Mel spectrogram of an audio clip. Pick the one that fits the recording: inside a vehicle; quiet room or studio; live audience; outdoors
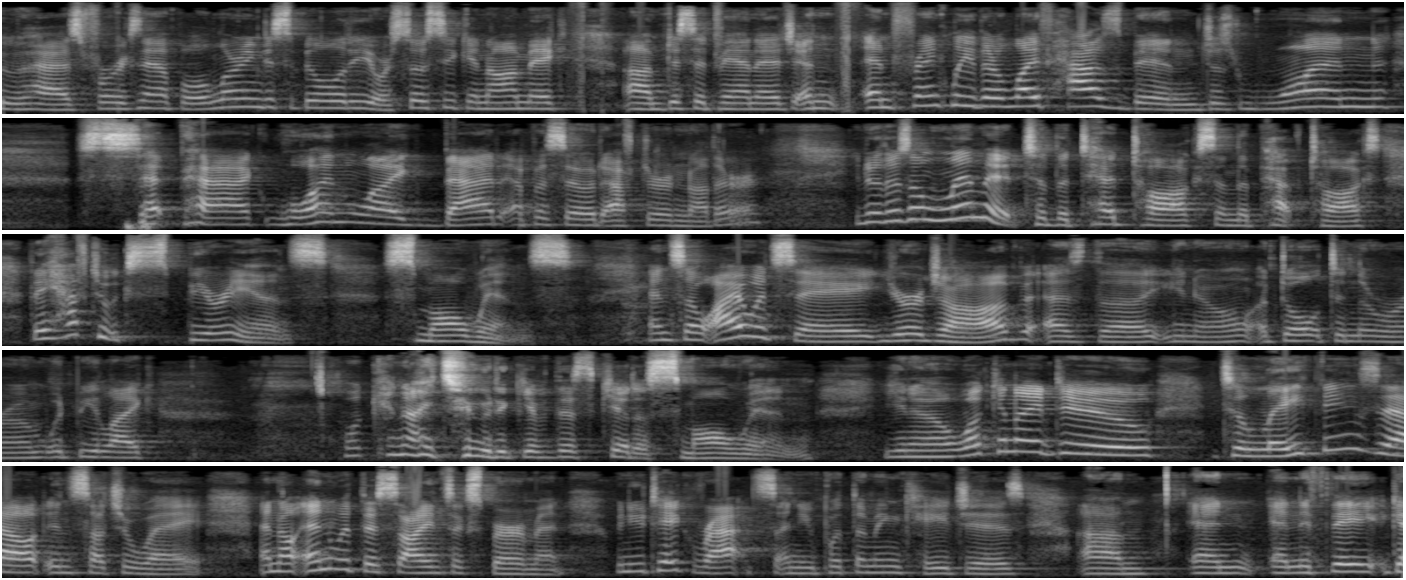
live audience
